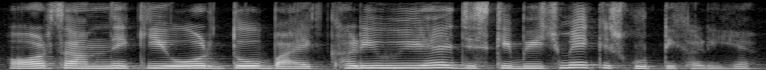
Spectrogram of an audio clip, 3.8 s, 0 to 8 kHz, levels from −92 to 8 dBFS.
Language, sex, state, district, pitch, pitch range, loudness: Hindi, female, Uttar Pradesh, Lucknow, 245 Hz, 235-255 Hz, -15 LUFS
